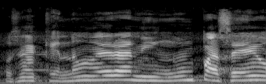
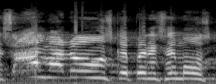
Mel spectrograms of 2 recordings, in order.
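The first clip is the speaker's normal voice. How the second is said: grito lento, agudo y fuerte; grito de auxilio; 7 semitones higher, 6 dB louder, slower than usual. Acted. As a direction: clama por salvación. Discípulos gritando en tormenta. (discípulos claman a Jesús en la tormenta)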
